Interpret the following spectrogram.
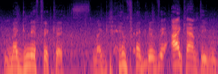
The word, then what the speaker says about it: Magnificus: the wine is pronounced magnificus mag magn I can't even pronounce it sounds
